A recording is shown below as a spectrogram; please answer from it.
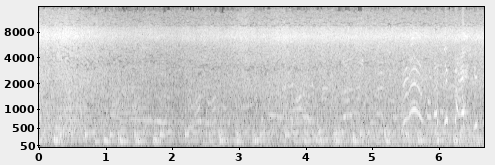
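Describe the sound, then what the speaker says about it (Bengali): Rushing, churning ocean waves roar steadily at a beach in heavy surf while a person talks over it throughout. "আজকে ঢেউয়ের কোনো তুলনা নেই, খুব পরিমাণে ঢেউ আসছে, প্রচুর পরিমাণে ঢেউ আসছে"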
